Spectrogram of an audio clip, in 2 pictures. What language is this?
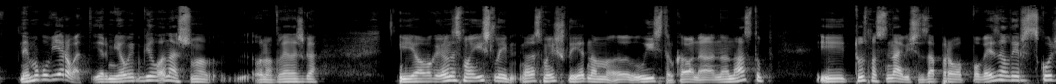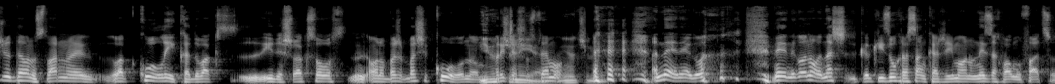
Croatian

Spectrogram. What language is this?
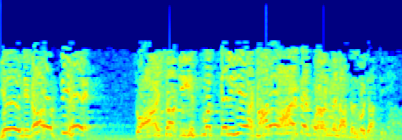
Urdu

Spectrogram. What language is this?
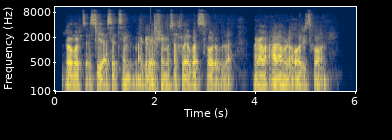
Georgian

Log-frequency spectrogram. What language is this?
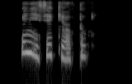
Kalenjin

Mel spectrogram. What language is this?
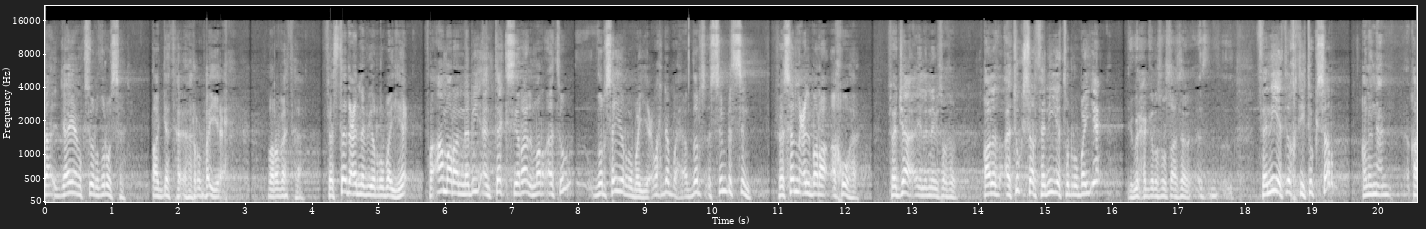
Arabic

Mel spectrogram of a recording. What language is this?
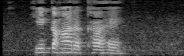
Urdu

